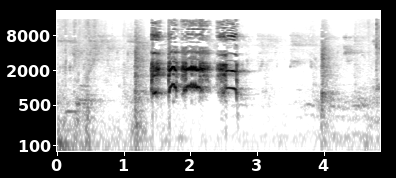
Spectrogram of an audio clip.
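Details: Decoy red junglefowl cock crows one short, harsh phrase in four clipped segments lasting about a second and a half, fading abruptly, followed by faint rustling and quiet background.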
